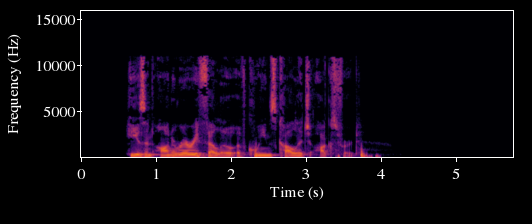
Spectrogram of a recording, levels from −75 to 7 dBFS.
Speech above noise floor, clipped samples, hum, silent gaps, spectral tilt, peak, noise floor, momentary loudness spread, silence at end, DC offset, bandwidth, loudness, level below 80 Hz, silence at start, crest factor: over 67 dB; under 0.1%; none; none; -4.5 dB/octave; -6 dBFS; under -90 dBFS; 11 LU; 1.75 s; under 0.1%; 11.5 kHz; -23 LUFS; -52 dBFS; 0.6 s; 20 dB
